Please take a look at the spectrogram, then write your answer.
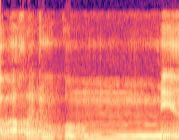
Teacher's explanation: وَأَخْرَجُوكُمْ، خا ساکن ہے اس لیے پر ہے اور اس پہ ہمس بھی ہے، را پر ہے، جو واو مدہ ہے، کم میں میم ساکن کے بعد میم آنے کی وجہ سے ادغام ہوگا، یہ ادغام شفوی ہے، غنہ ہوگا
